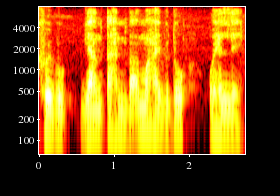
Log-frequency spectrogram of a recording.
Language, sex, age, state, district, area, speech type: Manipuri, male, 30-45, Manipur, Thoubal, rural, spontaneous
